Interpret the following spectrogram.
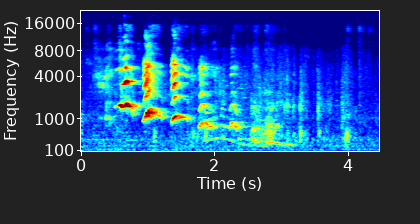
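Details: Five-week-old Brittany puppies playing at a training kennel: a run of high whining yelps and whimpers, strongest at the start, then fading into softer lower whines over about four seconds.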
